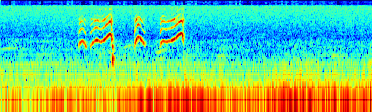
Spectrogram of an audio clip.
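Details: Three quick rising squeaks from little owl nestlings in a wild nest box, heard close together near the start, then only a steady low rumbling hum.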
